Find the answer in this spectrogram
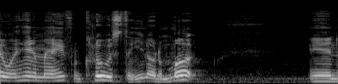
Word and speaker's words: Clewiston: not pronounce this one the proper way to pronounce this one is clewiston but the locals say klusten i'm from klusten dal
